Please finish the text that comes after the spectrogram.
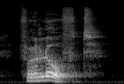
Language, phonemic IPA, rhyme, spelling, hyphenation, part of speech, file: Dutch, /vərˈloːft/, -oːft, verloofd, ver‧loofd, verb, Nl-verloofd.ogg
- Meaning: past participle of verloven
